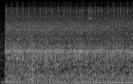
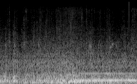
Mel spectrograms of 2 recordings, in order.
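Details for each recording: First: Opel Vectra A, wheel raised on jack, engine idling in first gear: even quiet wheel spin with no hum or grind from this side's hub bearing; the drone comes from the other side's bearing. Normal wheel bearing. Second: Opel Vectra A driving straight: low droning hum over road noise that grows slightly steering left and disappears steering right, typical of a worn front wheel bearing.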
